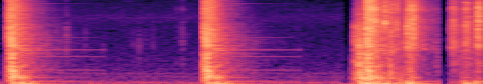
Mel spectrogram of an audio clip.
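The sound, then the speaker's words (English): Four hard cracking blows as a big stick smashes a cage, the first two sharp and separate with short ringing tails, the last two rougher and splintering, coming closer together. “Ah, you mean you can smash things with a big stick. Well, it worked.”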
